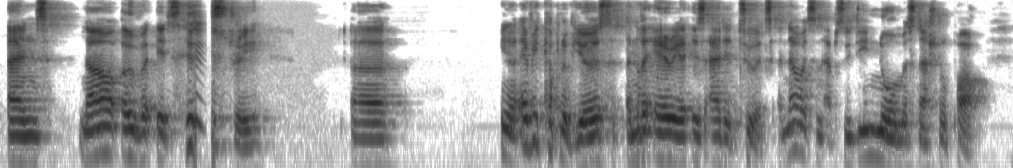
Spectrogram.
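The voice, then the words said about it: South African accent. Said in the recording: “as you'll hear from my accent, I live in South Africa”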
